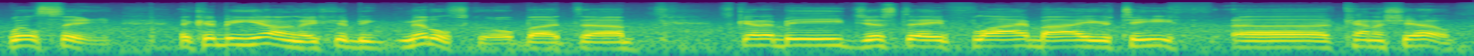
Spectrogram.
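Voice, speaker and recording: A man's voice: mid-range voice, measured pace. Man vlogging casually over outdoor noise. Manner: chatty, addresses viewers as folks. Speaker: comedian and vlog host. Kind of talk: casual vlog talk to camera. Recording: noisy outdoor and vehicle background.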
